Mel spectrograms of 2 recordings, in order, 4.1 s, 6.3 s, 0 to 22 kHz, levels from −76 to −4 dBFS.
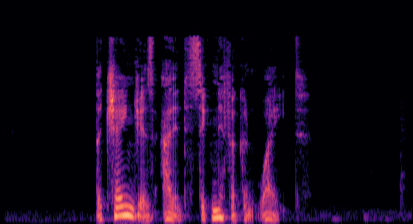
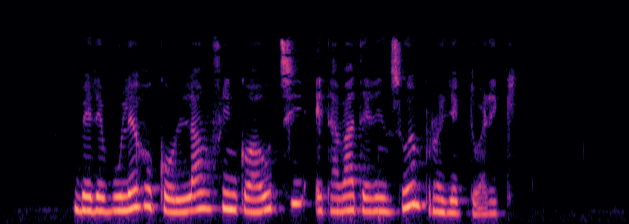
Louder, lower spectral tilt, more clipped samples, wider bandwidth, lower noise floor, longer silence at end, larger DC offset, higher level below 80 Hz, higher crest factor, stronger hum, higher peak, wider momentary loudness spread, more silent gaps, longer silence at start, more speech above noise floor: about the same, -25 LUFS vs -24 LUFS; about the same, -4.5 dB/octave vs -4.5 dB/octave; neither; about the same, 11.5 kHz vs 11.5 kHz; second, -67 dBFS vs -72 dBFS; about the same, 1.1 s vs 1.15 s; neither; first, -50 dBFS vs -68 dBFS; first, 22 dB vs 16 dB; neither; about the same, -6 dBFS vs -8 dBFS; first, 17 LU vs 9 LU; neither; first, 0.95 s vs 0.75 s; second, 42 dB vs 48 dB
